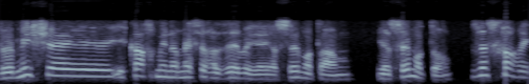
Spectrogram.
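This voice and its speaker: A man's high voice with lively intonation at a very slow pace. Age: 70s. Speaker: economist and poet, war veteran. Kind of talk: interview.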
